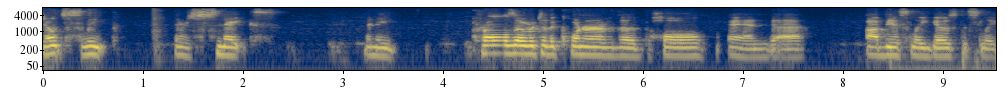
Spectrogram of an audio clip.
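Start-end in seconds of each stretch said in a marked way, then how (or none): 0.0-2.3 hushed whisper under the breath. Once the door is closed, a character whispers to the others. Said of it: "he whispers".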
